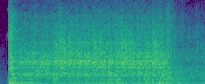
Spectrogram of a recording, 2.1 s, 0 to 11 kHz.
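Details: 1973 AMC Javelin, neglected and long sitting, gas poured down the carb; starter spins under two seconds, never catches or fires. Crank no start; crew believes fuel not being picked up, carb possibly cruddy from sitting.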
